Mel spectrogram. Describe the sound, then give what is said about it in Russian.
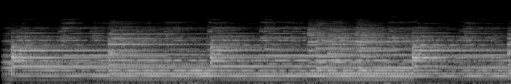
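Bells of the Staropokrovsky church in Rostov-on-Don ring out loudly and continuously on City Day as a procession carries out an icon of Saint Dmitry of Rostov, several bells overlapping in a rich, sustained peal with fresh strikes roughly every second, no voices present. “Под звон колоколов из Старопокровского храма крестным ходом была вынесена икона небесного покровителя Ростова-на-Дону, святителя Дмитрия Ростовского.”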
